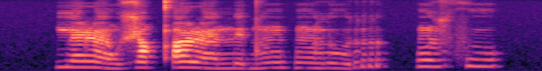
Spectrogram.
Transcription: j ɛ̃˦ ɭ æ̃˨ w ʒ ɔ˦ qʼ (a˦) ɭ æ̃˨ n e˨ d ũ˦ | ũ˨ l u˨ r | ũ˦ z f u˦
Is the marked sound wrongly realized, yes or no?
no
